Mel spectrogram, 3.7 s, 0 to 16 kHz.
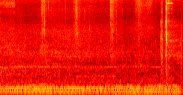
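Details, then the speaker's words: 2007 Silverado, LM7 5.3 V8, 282,000 miles, warm idle after adding Liqui Moly lifter additive for tapping: steady, even low rumble, hard tapping gone with only faint lifter chatter; runs better, oil pressure seems slightly up. "but i've noticed that my my truck is running i mean it just sounds like it's running better it seems like the oil pressure went up a little bit on it"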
